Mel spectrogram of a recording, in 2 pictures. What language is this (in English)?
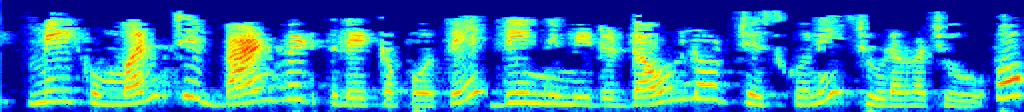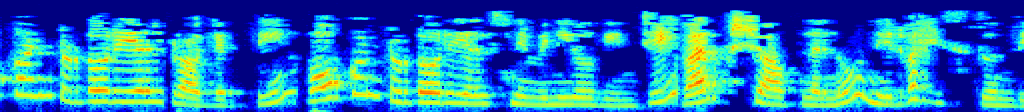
Telugu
